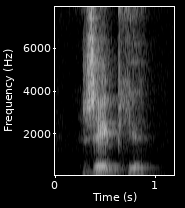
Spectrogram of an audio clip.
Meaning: 1. diminutive of zeep (“soap”) 2. a European moth, Caryocolum fischerella, whose larvae feed on soapwort plants
- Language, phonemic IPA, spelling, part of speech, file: Dutch, /ˈzepjə/, zeepje, noun, Nl-zeepje.ogg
